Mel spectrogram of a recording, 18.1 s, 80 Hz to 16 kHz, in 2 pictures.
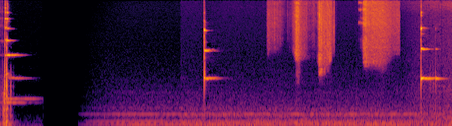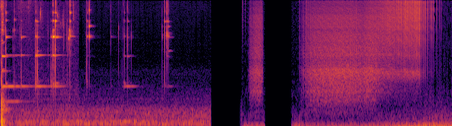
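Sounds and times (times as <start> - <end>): glass clinking and ringing: 0.0 - 0.9, 4.1 - 4.6, 8.4 - 12.6
low steady hum: 1.6 - 13.3
short hissy crunches: 5.4 - 8.0.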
